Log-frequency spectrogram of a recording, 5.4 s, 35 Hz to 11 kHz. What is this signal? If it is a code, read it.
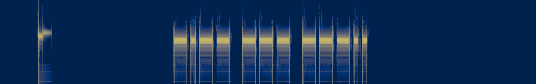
Morse code, heard as a keyed tone, about 28 wpm, 700 Hz. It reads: YO8
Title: Callsign Prefixes for Top 25 DXCC - 28wpm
